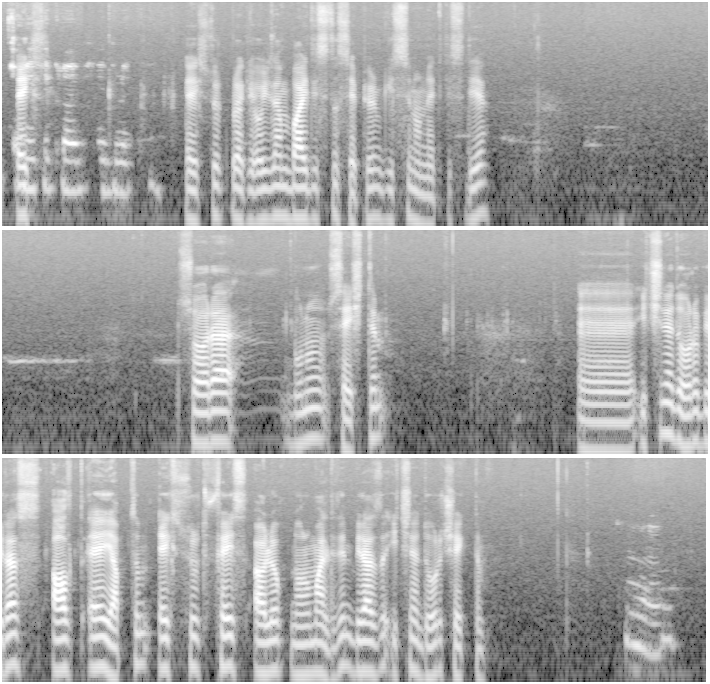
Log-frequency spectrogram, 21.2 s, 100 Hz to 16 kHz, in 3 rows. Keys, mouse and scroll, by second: 1.1 ctrl+z, 1.6 a, 2.8 m, 3.1 scroll up 2, 8.5 alt+click, 9.3 scroll down 1, 9.5 scroll up 2, 10.8 KP_Decimal, 11.1-11.9 scroll up 1, 11.9 shift+middle click, 12.1-12.9 scroll up 3, 12.9 shift+middle click, 13.3-13.8 scroll down 1, 13.8 middle click, 14.1 scroll up 1, 15.9 alt+e, 18.4-20.6 middle drag, 20.6 Tab, 20.7 scroll down 1.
